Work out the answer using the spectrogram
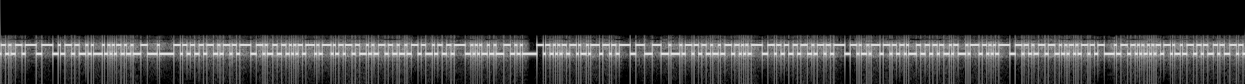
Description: RTTY, about 45.45 baud. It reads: ATTACKS. IN THIS CAPACITY, SHE TOOK PART IN THE GILBERT AND MARSHALL
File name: fsk850 / USS-Massachusetts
